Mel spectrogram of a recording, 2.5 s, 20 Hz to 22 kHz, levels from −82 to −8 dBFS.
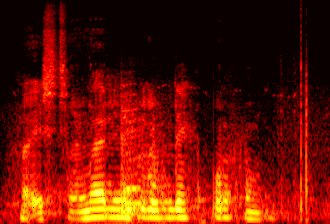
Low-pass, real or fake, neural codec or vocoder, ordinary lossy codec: none; fake; codec, 44.1 kHz, 1.7 kbps, Pupu-Codec; none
